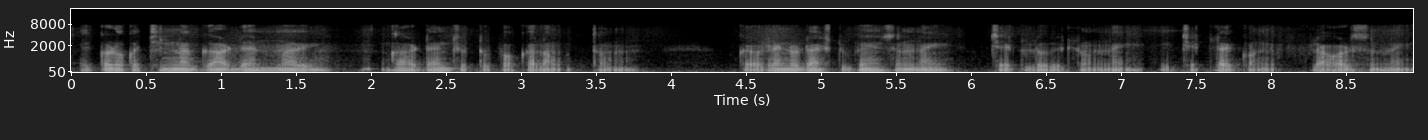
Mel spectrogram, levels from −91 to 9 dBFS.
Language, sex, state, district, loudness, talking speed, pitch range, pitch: Telugu, male, Andhra Pradesh, Krishna, -33 LUFS, 135 wpm, 115-135 Hz, 125 Hz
